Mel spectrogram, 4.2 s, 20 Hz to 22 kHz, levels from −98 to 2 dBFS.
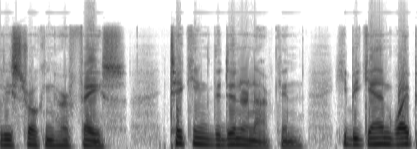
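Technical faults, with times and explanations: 0.04–0.96 s, 1.76–2.56 s and 3.53–4.08 s, microphone overload: The loudest syllables in the speech take on a harsh, crackling edge, with peaks flattened at the converter's limit. This is likely input gain set too high, driving peaks about 9 dB, 8 dB and 7 dB past the converter's limit. The waveform tops are sheared off, which adds distortion products. The last stretch clips the most, with around 5 percent of samples cut against a few percent earlier.
1.78 s, microphone volume stepped down: Just after the second overloaded stretch begins, the speech and the background both drop by about 2 dB in a single abrupt step instead of a gradual fade. The call software has likely lowered the device's input volume in one move in response to the clipping. The cut is small, so the level falls only slightly, and the overload that starts at 3.53 s shows the peaks still exceed the limit afterwards.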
